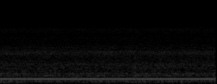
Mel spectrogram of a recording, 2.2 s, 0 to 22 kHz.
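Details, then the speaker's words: Adult with type 1 diabetes and long-standing sleep apnea, using a CPAP machine nightly for years: steady low mechanical hum with a constant tone and soft airflow hiss from the running machine. "I've had sleep apnea for years. You can hear my air voice. I can't turn it off yet. I've been using this for years."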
